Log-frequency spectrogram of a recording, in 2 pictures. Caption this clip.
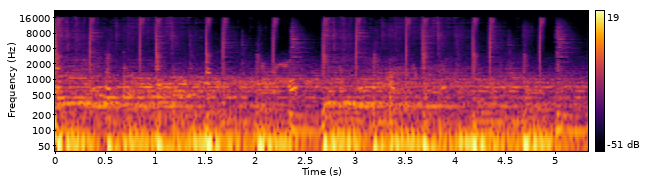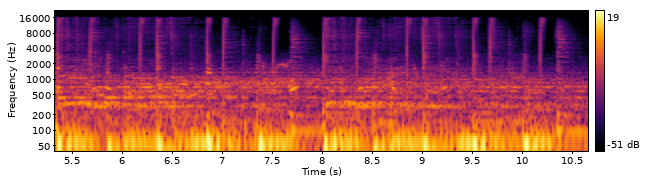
090 Procrustes rhythm 2 Am
Multi-layered rhythm loop at 90 bpm
atmospheric, percussion, processed, shuffling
